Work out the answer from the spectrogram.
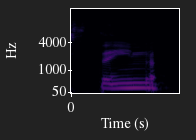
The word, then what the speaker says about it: Stein: Stein, Yeah. from And actually, if we are on pronunciation, the German pronunciation is Stein with a Stein, Stein, Stein.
